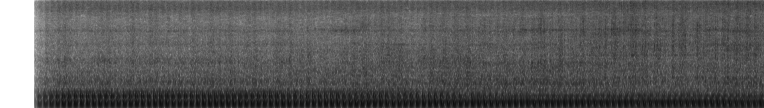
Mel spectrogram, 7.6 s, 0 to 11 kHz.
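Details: Yamaha Raptor 700 at idle, valves properly adjusted: regular metallic clatter each firing stroke; owner cannot locate rattle, suspects crank, rod, head or other. Engine rattle.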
